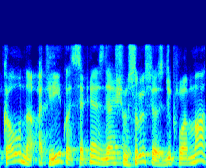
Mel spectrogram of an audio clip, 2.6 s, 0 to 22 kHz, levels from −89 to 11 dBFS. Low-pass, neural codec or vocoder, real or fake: 7.2 kHz; codec, 16 kHz, 2 kbps, X-Codec, HuBERT features, trained on general audio; fake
